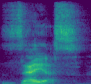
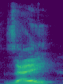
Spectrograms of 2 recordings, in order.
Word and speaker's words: Zeus: Although it's spelled Zeus, they pronounce it Zas. Zeus S. Zas.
